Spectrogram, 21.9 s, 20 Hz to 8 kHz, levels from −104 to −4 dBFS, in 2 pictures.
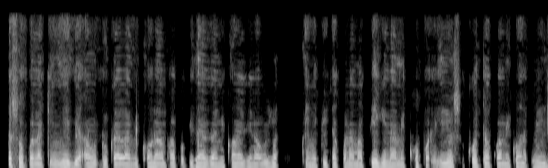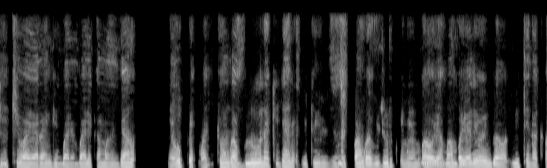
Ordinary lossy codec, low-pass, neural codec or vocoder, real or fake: MP3, 64 kbps; 7.2 kHz; codec, 44.1 kHz, 7.8 kbps, Pupu-Codec; fake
